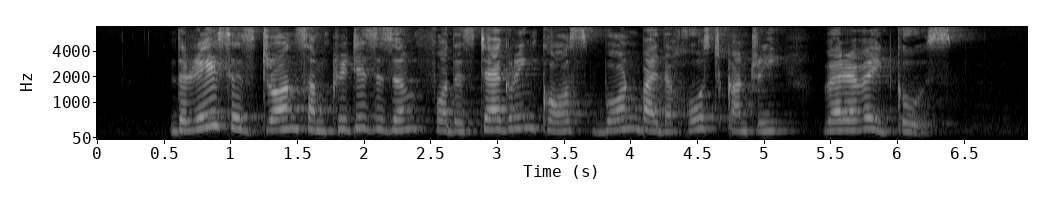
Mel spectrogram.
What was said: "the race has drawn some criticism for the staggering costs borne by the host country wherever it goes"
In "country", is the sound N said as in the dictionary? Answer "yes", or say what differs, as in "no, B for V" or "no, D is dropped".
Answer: yes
